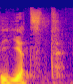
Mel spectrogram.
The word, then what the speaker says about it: jetzt: На всякий случай, там два Т, произносится jetzt.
